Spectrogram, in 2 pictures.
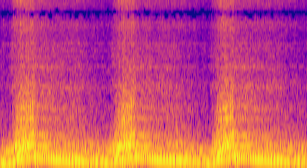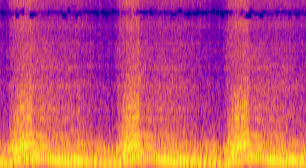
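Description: An inline-four motorcycle idles between blips of the throttle.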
